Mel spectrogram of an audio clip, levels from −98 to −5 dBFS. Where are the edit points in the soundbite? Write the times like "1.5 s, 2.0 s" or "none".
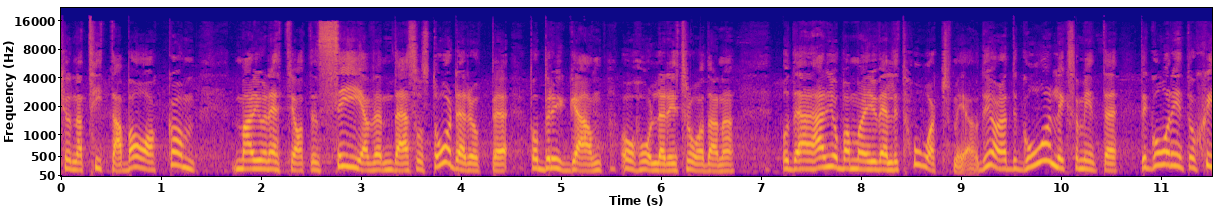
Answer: none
